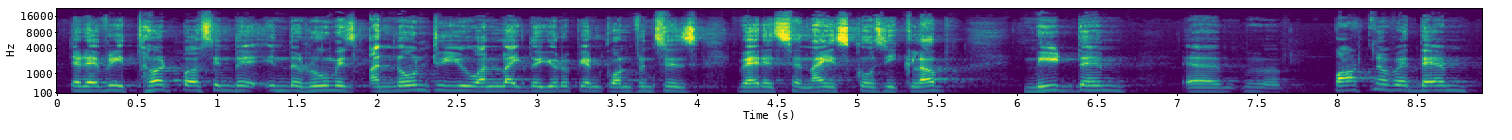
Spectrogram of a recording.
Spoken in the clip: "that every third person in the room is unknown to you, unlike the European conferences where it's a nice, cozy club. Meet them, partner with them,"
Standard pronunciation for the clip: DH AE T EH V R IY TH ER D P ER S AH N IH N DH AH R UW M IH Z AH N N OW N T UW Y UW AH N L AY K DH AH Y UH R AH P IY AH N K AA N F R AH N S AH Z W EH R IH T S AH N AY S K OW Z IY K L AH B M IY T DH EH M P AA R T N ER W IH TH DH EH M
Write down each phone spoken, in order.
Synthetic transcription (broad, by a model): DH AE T EH V R IY T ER D P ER S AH N IH N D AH R UW M IH Z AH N N OW N T UW Y UW AH N L AY K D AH Y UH R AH P IY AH N K AA N F R AH N S AH Z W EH R IH T S AH N AY S K OW Z IY K L AH B M IY T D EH M P AA R T N ER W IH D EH M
